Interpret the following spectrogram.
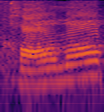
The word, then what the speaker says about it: colonel: But it says colonel, but they say colonel. Isn't that weird? It's a weird way to spell it.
